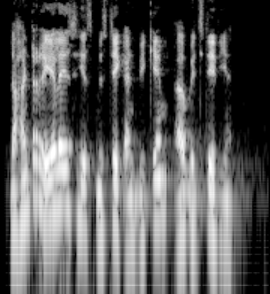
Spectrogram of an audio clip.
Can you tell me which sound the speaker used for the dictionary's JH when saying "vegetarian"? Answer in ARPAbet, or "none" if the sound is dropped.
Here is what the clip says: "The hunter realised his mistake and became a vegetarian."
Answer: JH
